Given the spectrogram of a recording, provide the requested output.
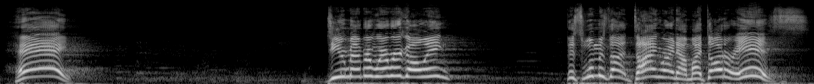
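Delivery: a father furious that his dying daughter must wait; frustrated father. Retold or imitated. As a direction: demand to know why Jesus stopped. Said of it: "Sitting there going".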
